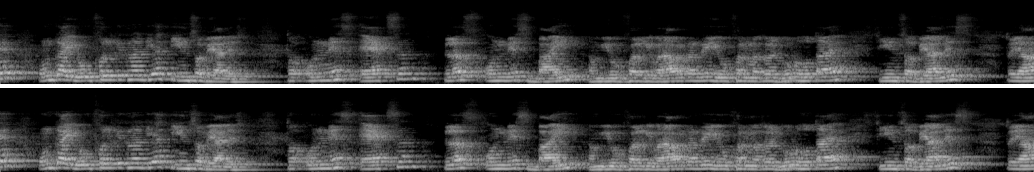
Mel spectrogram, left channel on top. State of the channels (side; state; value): both; normal; correlation 0.69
